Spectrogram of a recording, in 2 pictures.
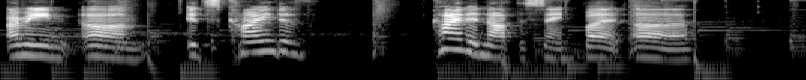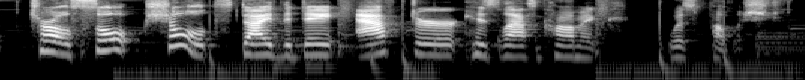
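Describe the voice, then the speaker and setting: A woman's voice: medium pitch, lively intonation, slow pace, bright, forceful tone, soft background music. A woman co-hosting a casual chat show, rambling and thinking aloud with fillers while she draws. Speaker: co-host drawing a comic.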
